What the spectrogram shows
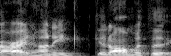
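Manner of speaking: brisk, urging, hurrying voice. Imitating a woman in the audience at a comedy club: imitating a theater director. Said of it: "almost like she was the, like, a theater director that's like".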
